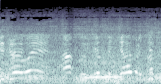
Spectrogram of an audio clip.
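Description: Men's voices in conversation, talking over one another in Arabic.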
